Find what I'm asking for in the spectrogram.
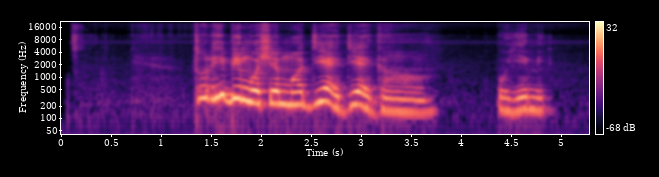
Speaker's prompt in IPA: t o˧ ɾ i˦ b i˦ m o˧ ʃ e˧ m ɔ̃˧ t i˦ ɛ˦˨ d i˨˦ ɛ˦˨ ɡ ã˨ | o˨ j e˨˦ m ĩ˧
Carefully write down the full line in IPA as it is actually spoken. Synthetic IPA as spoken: t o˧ ɾ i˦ b i˦ m o˧ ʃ e˧ m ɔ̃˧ d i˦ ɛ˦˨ d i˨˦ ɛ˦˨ ɡ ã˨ | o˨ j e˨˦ m ĩ˧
